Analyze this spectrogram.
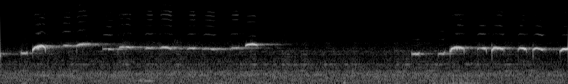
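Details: Pet cockatiel whistling the tune "If You're Happy and You Know It": clear tonal phrases held steady, with short upward-stepping notes, one phrase then a pause and a second phrase starting after about four seconds, indoors.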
